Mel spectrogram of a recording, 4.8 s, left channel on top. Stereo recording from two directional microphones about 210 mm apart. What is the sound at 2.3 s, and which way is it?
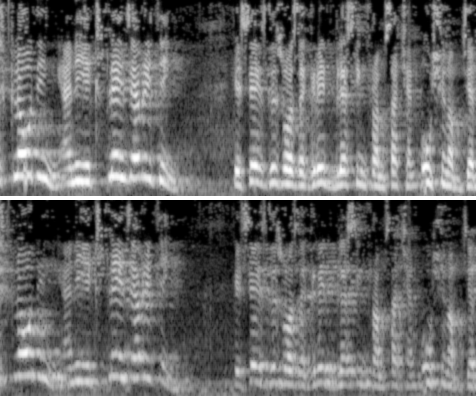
A man's voice, 35° left (ahead or behind).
